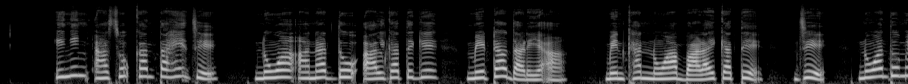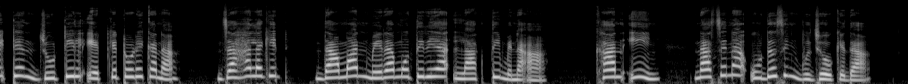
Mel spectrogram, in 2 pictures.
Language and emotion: Santali, sad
